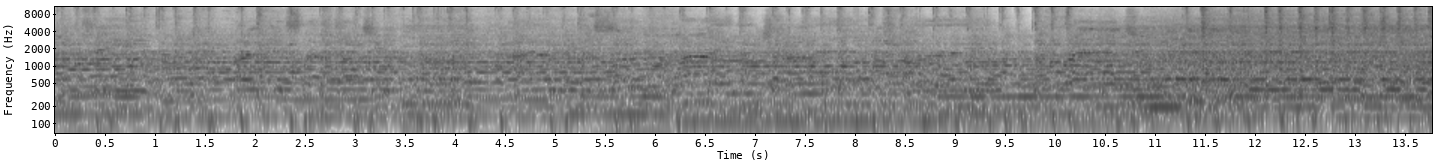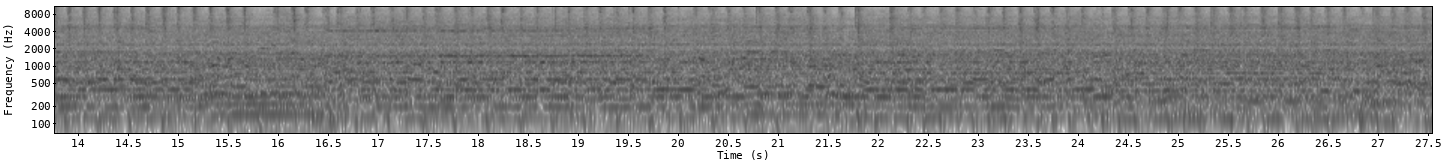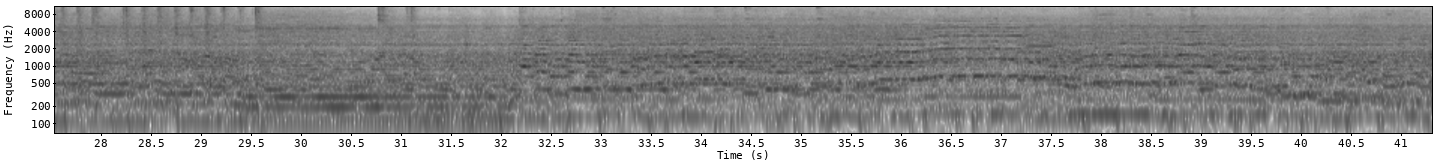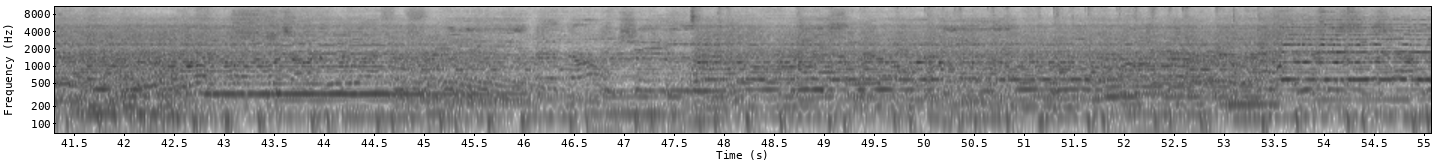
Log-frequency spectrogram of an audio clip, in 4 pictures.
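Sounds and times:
electric guitar strumming chords: 0:00.0 - 0:55.0.

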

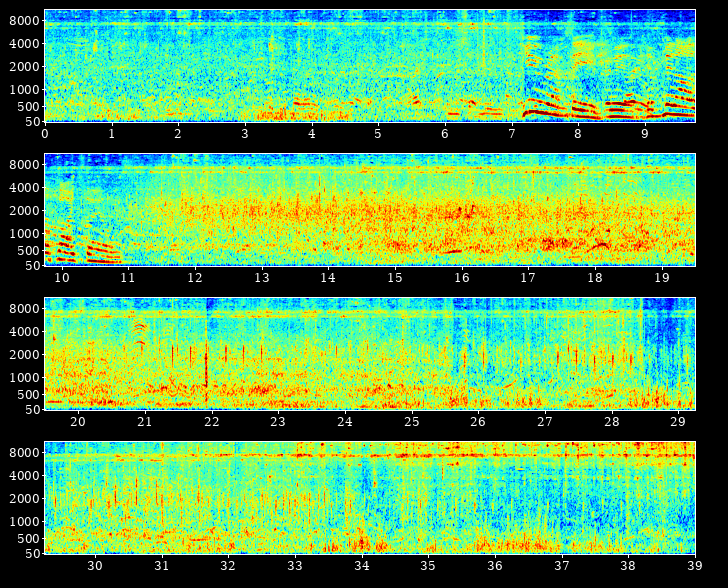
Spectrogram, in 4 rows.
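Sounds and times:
people's voices: 0:00.0 - 0:39.0
horses trotting on turf: 0:29.4 - 0:39.0
harness clinking: 0:31.2 - 0:39.0.

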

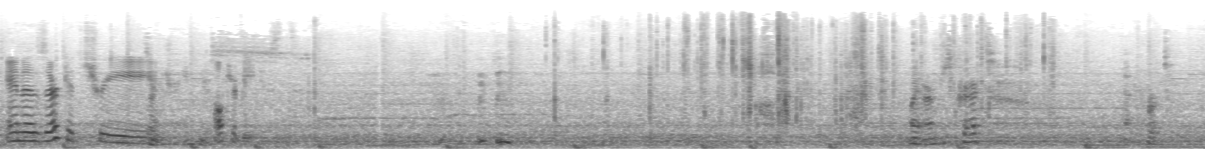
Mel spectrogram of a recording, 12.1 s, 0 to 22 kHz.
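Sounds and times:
foil wrapper crinkling and tearing: 0:06.0 - 0:10.6.

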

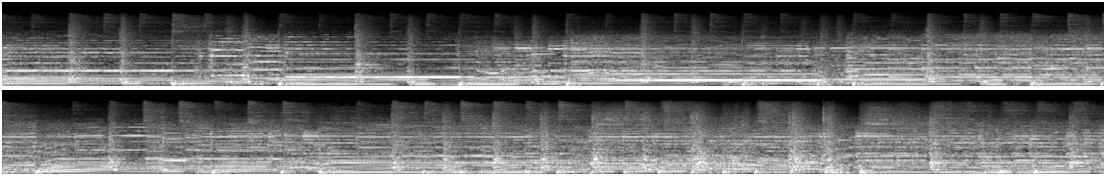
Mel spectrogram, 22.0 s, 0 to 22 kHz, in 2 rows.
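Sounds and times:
electric guitars: 0:00.0 - 0:22.0
live rock band playing instrumental: 0:00.0 - 0:22.0.

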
